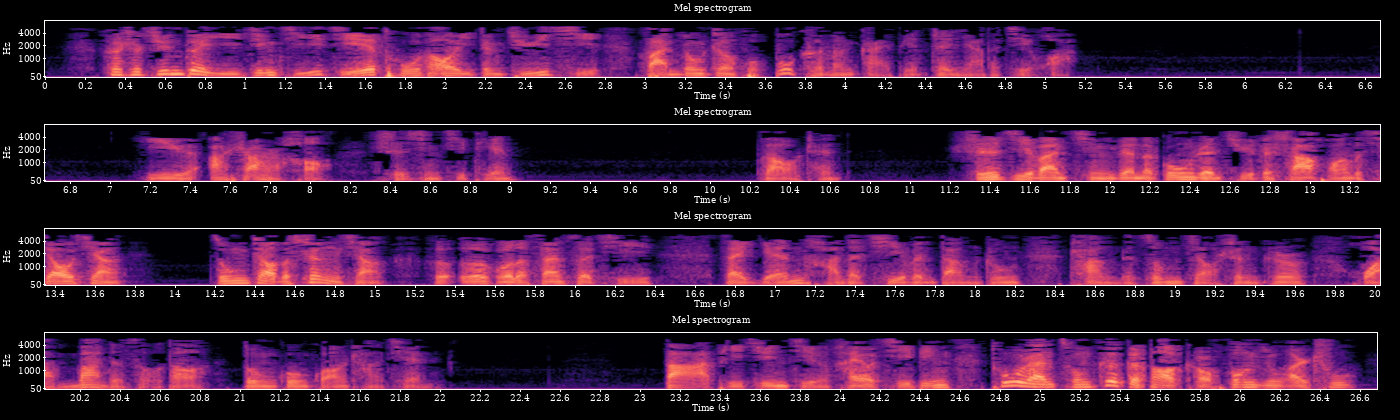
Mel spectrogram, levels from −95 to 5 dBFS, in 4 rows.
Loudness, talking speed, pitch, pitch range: -23 LUFS, 245 characters per minute, 85 Hz, 75-100 Hz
